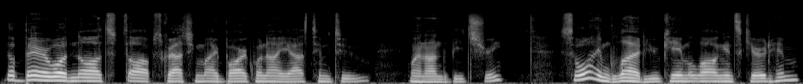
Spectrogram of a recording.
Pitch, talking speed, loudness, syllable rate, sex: 150 Hz, 210 wpm, -18 LUFS, 4.6 syllables/s, male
